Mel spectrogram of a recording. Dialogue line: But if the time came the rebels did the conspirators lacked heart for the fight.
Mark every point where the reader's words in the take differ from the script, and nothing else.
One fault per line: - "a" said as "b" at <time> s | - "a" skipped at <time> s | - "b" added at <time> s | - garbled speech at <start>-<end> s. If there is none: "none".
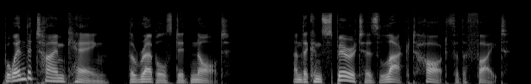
- "if" said as "when" at 0.1 s
- "not and" added at 1.9 s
